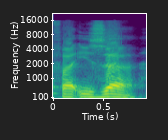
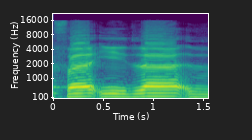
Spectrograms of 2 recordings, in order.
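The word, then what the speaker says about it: فإذا: ada Mad thaii kemudian harus hati-hati dalam pelafalan dalzal jangan terbaca faizza jangan terbaca dengan bacaan dza tapi dia faidza dza kemudian Hum ada mim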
